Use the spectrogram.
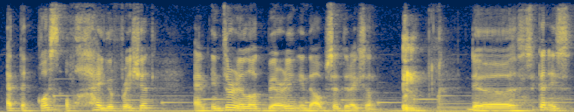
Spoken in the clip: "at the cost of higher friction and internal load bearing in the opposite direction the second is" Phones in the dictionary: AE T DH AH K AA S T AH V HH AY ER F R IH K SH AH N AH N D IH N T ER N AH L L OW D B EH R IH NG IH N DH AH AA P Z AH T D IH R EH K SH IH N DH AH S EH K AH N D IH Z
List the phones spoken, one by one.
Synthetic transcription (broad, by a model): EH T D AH K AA S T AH F HH AY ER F R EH SH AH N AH N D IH N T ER AH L L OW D B EH R IH NG IH N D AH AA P S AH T D IH R EH K SH IH N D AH S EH K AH N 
